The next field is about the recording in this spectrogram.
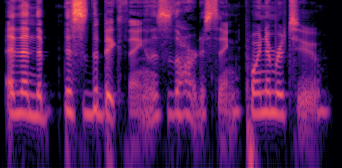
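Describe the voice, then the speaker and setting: A young woman co-hosts a casual faith podcast, explaining points one by one and laughing easily. Her voice is higher and gravelly with vocal fry. The recording is dry and close. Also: level tone, racing, no echo. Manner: warm, laughing, explains step by step. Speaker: podcast co-host.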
